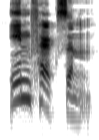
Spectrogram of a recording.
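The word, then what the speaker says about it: infection: সি, তাই আমরা টি আই ও এন এর উচ্চারণ সন এর মতো করছি। তেমনি করে দেখুন ইনফেকশন, ইনফেকশন, তো এই ওয়ার্ডটির মধ্যেও আমরা শব্দের শেষে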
